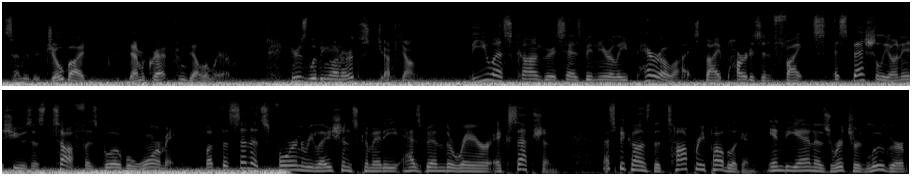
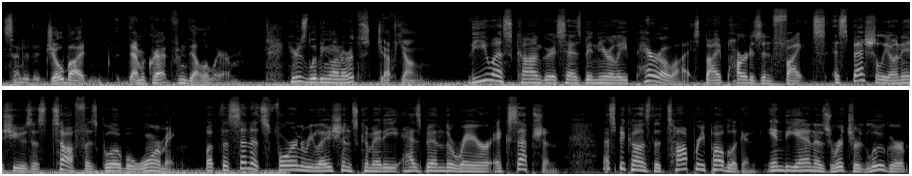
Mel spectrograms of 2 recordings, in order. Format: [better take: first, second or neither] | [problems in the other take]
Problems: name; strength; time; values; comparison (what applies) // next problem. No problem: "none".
second | low rumble; loud; until 12 s; as loud as the speech; faint in the second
